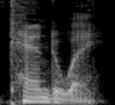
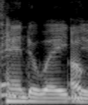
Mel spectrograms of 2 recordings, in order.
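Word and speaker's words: Thandiwe: Actually, it's from what I understand, is the proper pronunciation these days is Tandaway. Tandaway? Tandaway Newton.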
